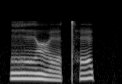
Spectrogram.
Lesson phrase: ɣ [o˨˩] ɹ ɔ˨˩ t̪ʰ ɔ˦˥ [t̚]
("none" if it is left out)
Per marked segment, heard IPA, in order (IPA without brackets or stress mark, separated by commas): o˧, p̚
